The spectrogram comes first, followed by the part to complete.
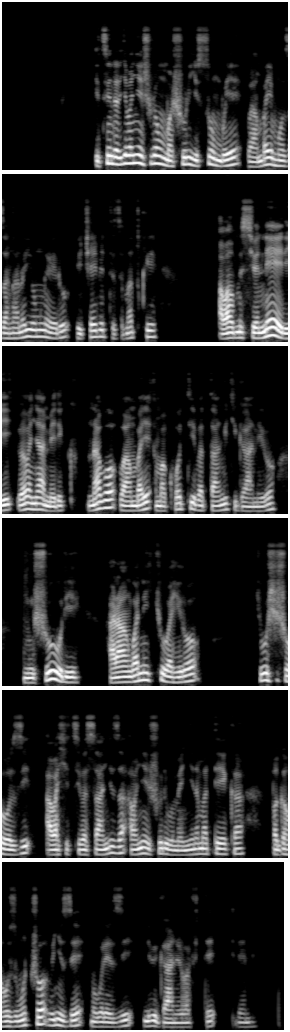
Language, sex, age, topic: Kinyarwanda, male, 25-35, education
